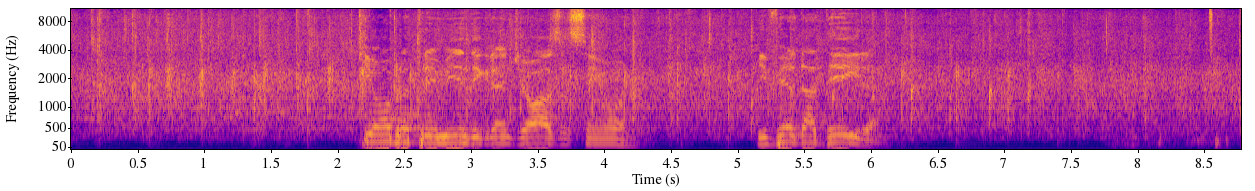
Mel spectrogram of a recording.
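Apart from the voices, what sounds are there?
audience applause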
